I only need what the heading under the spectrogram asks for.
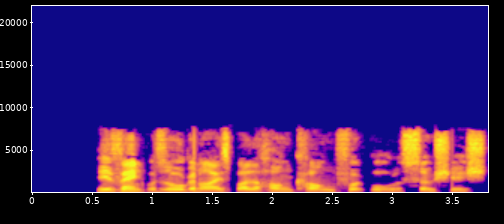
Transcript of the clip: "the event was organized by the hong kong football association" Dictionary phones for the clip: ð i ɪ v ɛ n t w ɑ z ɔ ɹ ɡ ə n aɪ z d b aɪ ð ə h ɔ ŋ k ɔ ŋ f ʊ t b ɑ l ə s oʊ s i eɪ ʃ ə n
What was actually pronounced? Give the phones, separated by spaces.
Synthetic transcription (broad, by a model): ð i ɪ v ɛ n t w ɑ z ɔ ɡ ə n aɪ z b aɪ ð ə h ɔ ŋ k ɔ ŋ f ʊ t b ɑ l ə s oʊ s i eɪ ə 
